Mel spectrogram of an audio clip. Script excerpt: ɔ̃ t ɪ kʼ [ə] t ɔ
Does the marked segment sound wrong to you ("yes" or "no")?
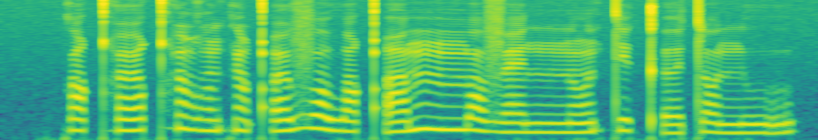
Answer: no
